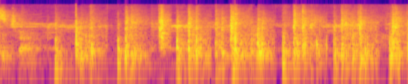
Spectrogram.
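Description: Plastic-wrapped rolls of sambrani cups knocked and dropped into a clear plastic storage box: a quick, dense clatter of rattling, crinkling knocks.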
